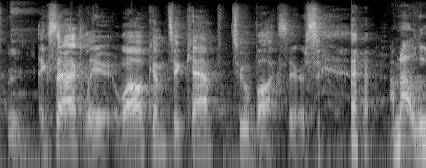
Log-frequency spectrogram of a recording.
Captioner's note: laughs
